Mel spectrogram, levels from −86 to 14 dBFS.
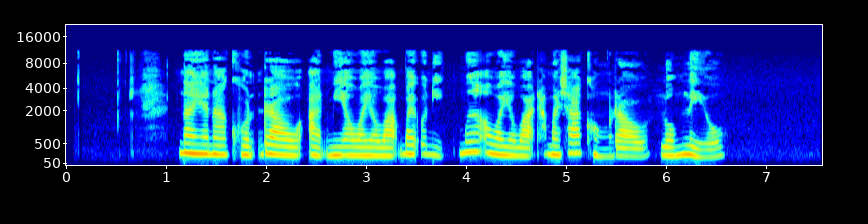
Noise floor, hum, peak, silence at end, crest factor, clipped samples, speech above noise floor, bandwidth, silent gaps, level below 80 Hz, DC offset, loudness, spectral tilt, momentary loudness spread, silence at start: -63 dBFS; none; -4 dBFS; 1 s; 20 dB; under 0.1%; 41 dB; 11.5 kHz; none; -70 dBFS; under 0.1%; -22 LUFS; -4 dB/octave; 14 LU; 0.65 s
